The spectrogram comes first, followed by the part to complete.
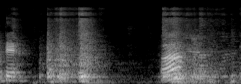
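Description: Kitchen cupboard being opened and handled, short clattering in the first second, followed by a brief voice near the end.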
